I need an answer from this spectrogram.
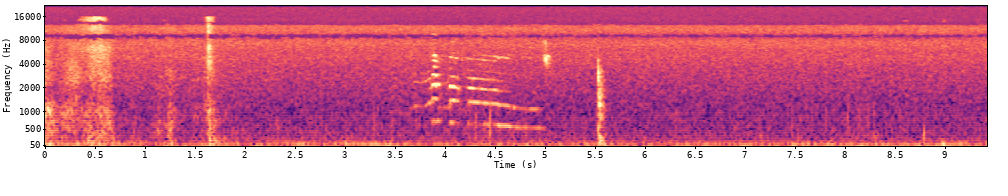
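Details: Sleepy rescued kitten meowing indoors: a single drawn-out, thin meow that slides downward in pitch, amid quiet room noise and a couple of soft taps.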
